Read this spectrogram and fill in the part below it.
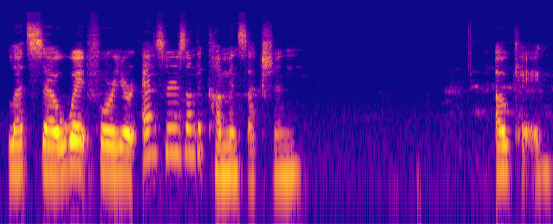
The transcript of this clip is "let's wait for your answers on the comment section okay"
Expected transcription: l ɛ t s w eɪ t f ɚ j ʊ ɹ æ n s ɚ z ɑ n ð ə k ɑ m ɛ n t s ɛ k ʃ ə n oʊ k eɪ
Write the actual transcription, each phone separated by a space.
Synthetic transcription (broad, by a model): l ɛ t s w eɪ t f ɚ j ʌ ɹ æ n s ɚ z n ð ə k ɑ m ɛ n s ɛ k ʃ ə n oʊ k eɪ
